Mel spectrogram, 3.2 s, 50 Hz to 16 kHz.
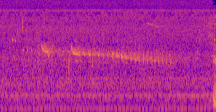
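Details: Woodland Kingfisher at sunrise in Sabi Sand, South Africa, 4 March 2016, during the dawn chorus: a sharp high note, then a long, fast trill sliding steadily lower over about two seconds, over a low steady hum; greater blue-eared glossy starling and oriole nearby.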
